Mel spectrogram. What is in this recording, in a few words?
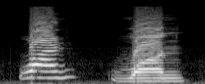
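"wan1", Mandarin Chinese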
